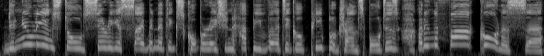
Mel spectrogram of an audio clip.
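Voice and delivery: a snooty bug brushing off a caller; petulant insect receptionist. Acted. Insect directs.

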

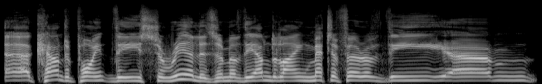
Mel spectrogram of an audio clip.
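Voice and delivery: high, tentative bluff trailing into a long um; hazarding, then floundering. A narrator's reading. Ford leaping to Arthur's rescue, floundering. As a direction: pitch it up and run out of ideas. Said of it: "hazarding ... he floundered too".

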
